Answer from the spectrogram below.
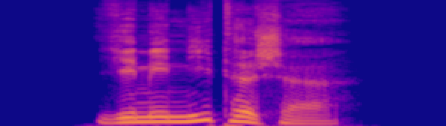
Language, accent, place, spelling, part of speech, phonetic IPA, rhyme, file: German, Germany, Berlin, jemenitischer, adjective, [jemeˈniːtɪʃɐ], -iːtɪʃɐ, De-jemenitischer.ogg
- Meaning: inflection of jemenitisch: 1. strong/mixed nominative masculine singular 2. strong genitive/dative feminine singular 3. strong genitive plural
